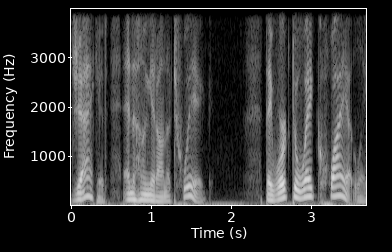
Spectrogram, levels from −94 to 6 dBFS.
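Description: No technical faults can be heard anywhere in this speech clip. It has come over a WebRTC call path working normally, and the sound stops at 4 kHz, giving the narrow telephone-band character that fits G.711 mu-law coding at 64 kbps.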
